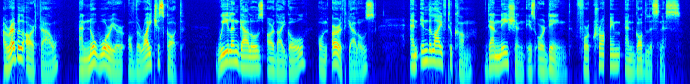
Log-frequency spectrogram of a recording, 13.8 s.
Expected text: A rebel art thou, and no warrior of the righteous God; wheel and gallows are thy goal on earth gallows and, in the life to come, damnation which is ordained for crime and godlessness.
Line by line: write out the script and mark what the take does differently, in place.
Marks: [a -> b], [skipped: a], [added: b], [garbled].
A rebel art thou, and no warrior of the righteous God; wheel and gallows are thy goal on earth gallows and, in the life to come, damnation [skipped: which] is ordained for crime and godlessness.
